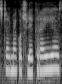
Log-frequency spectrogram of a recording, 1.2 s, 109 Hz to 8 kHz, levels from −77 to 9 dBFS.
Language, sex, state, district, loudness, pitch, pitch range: Hindi, female, Uttar Pradesh, Deoria, -13 LUFS, 225 Hz, 220-235 Hz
